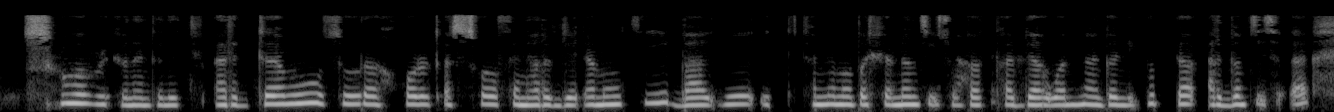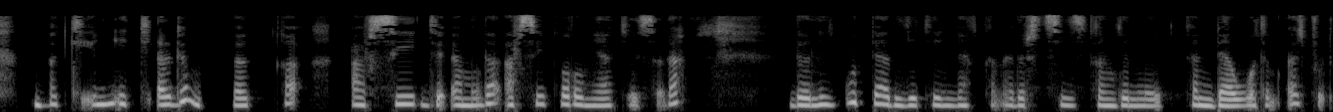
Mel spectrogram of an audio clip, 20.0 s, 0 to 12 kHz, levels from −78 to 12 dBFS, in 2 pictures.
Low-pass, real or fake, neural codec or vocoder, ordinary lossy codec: 7.2 kHz; fake; codec, 16 kHz, 0.8 kbps, ZipCodec; MP3, 32 kbps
